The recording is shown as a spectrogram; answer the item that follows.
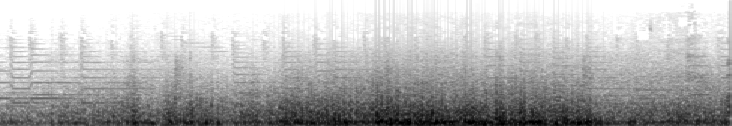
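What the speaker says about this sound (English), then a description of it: "It is a little bit windier today, as you can probably tell" Strong gusty wind buffets the microphone on an exposed Cornish coast path between Watergate Bay and Porthcothan, a continuous low roar that swells louder midway and stays heavy to the end, with no voices.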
